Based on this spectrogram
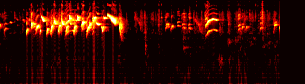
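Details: European goldfinch kept as an ornamental bird, giving a short loud burst of high twittering notes, then softer scattered chirps and a few clear whistled notes before falling quiet.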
